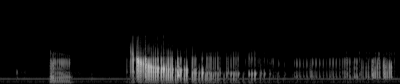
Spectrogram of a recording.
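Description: Bursts of gurgling, bubbling rumbles from the belly over a low hum; ordinary stomach growling from gas and fluid moving through the gut.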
